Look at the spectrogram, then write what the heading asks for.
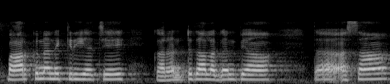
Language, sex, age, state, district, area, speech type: Sindhi, female, 30-45, Gujarat, Surat, urban, spontaneous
